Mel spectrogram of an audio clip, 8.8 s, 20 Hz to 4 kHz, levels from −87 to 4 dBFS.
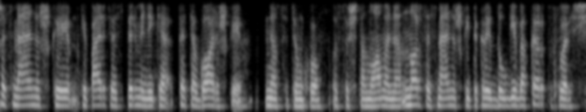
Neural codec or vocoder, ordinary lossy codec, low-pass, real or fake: codec, 16 kHz, 16 kbps, FreqCodec, smaller model; Opus, 32 kbps; 3.6 kHz; fake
